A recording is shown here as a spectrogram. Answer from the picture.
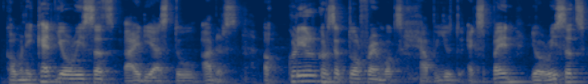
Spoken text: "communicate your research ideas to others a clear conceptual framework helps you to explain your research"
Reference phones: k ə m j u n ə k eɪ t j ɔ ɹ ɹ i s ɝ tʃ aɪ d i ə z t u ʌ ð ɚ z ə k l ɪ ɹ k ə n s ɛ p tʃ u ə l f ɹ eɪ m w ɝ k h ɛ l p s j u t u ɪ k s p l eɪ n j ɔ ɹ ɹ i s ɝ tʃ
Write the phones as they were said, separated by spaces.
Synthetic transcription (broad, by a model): k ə m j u n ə k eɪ t j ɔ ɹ ɹ i s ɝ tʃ aɪ d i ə s t u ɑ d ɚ s ə k l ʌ ɹ k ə n s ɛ p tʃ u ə l f ɹ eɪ m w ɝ k h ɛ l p j u t u ɪ k s p l eɪ n j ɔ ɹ ɹ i s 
